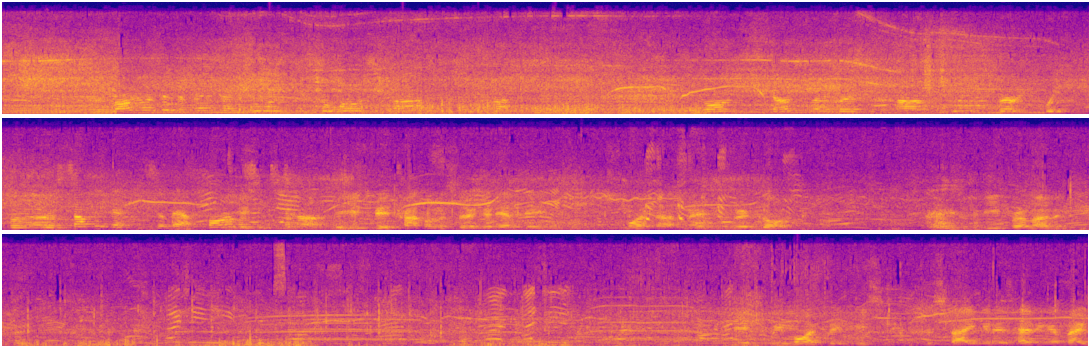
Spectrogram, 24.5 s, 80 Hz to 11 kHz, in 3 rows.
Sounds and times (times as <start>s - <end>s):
Speech: 5.2s - 14.3s, 21.6s - 24.4s.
